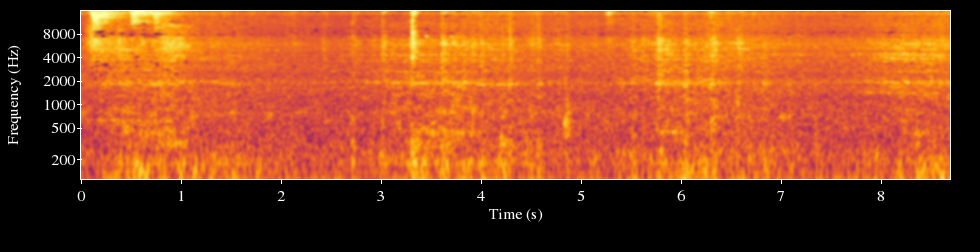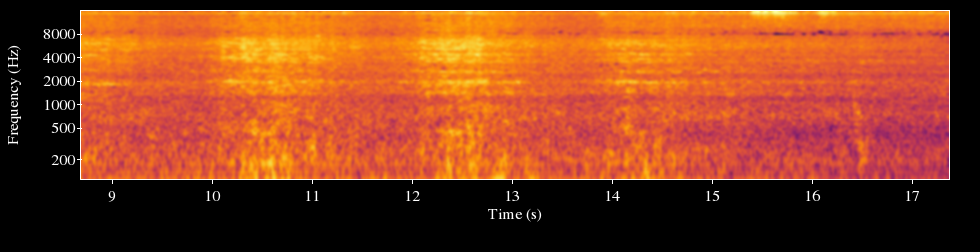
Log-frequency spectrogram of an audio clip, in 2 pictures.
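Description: NJ Transit multilevel commuter coaches rolling past as the train pulls out of the station, wheels rumbling and clacking over the rails. The sound swells about every two seconds as each car goes by, then fades near the end as the rear cab car draws away.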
